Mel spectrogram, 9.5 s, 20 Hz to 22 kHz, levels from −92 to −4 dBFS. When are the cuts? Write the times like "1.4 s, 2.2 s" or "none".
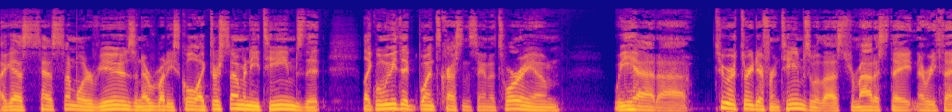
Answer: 4.4 s, 7.1 s

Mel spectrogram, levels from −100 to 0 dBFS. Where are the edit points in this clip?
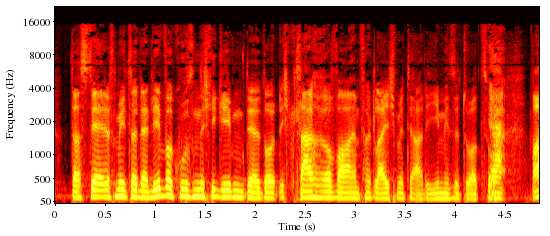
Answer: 1.9 s

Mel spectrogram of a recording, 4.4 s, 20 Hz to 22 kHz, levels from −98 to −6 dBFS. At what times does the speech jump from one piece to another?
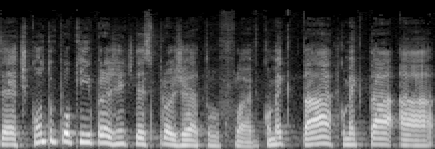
3.4 s

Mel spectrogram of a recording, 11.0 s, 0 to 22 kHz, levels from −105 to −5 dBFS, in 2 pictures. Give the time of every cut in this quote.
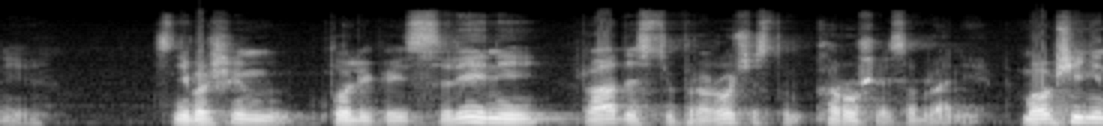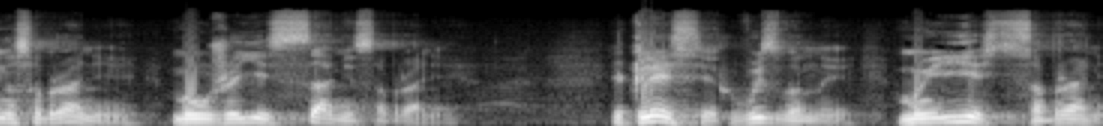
4.1 s, 5.0 s, 9.1 s

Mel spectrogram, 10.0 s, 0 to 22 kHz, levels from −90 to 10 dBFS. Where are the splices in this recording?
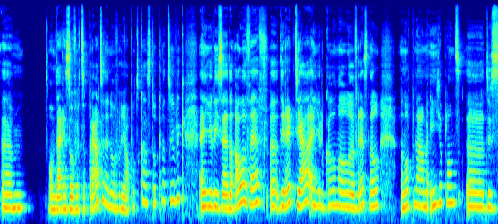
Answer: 1.0 s, 6.4 s

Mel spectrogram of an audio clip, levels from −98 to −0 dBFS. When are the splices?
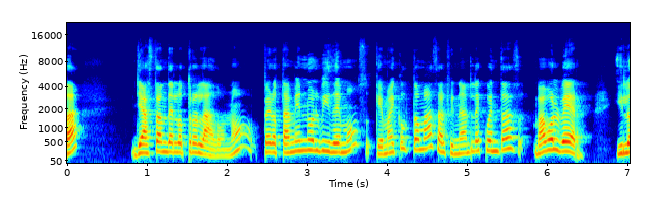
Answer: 3.8 s

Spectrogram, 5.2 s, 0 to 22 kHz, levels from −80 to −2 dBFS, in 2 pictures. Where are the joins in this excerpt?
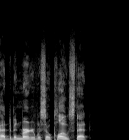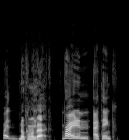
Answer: none

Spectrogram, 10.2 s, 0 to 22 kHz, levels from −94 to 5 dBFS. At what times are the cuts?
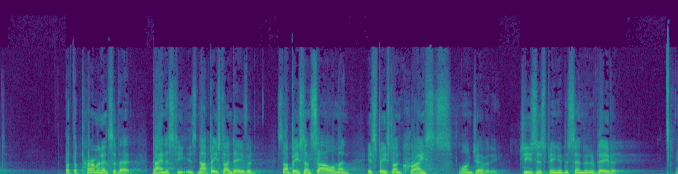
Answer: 2.2 s, 7.6 s

